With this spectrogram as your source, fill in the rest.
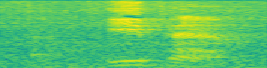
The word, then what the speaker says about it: EPAM: And after that, two fine fellows from, do you pronounce it EPAM or EPAM? EPAM, okay, are going to be speaking about some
